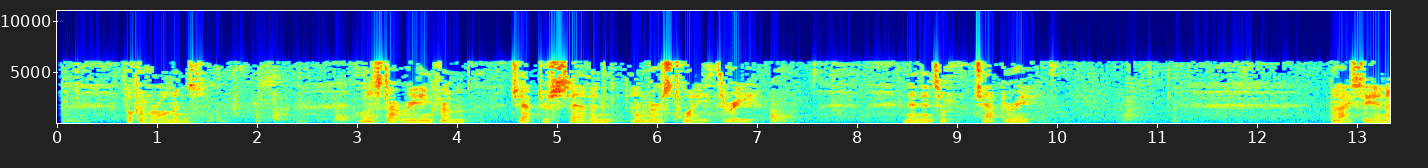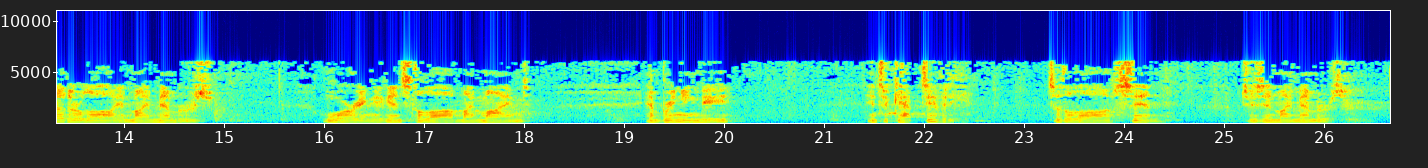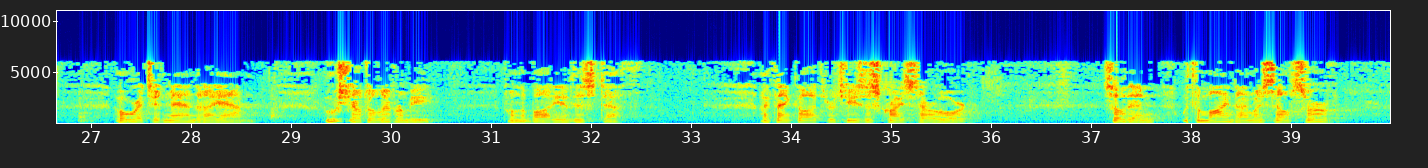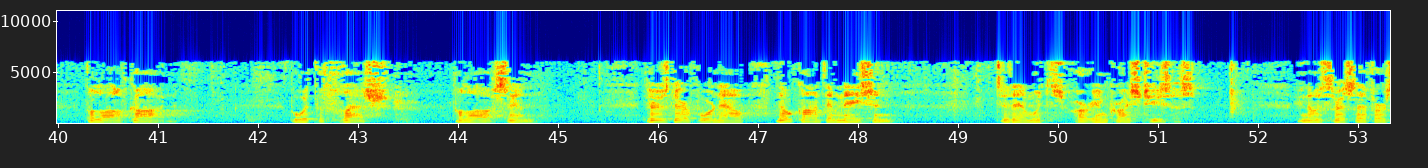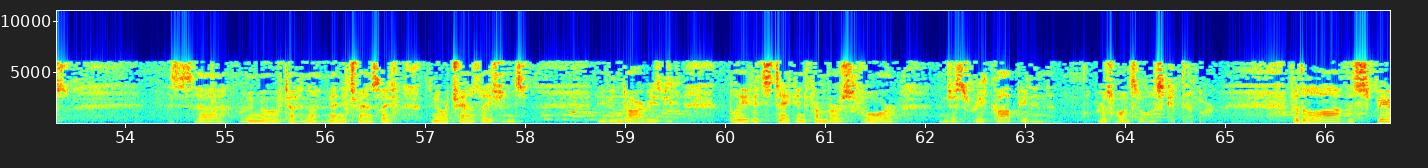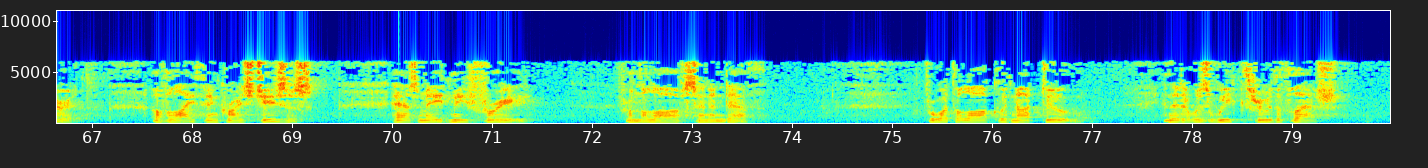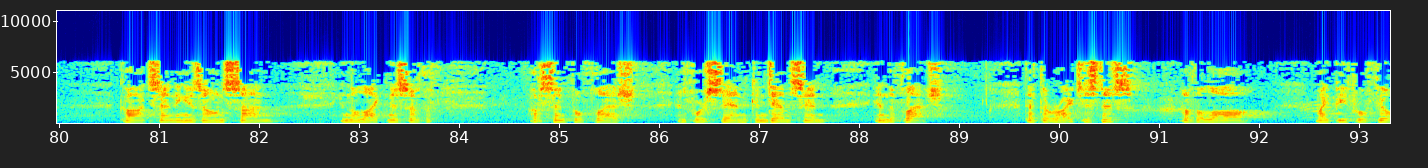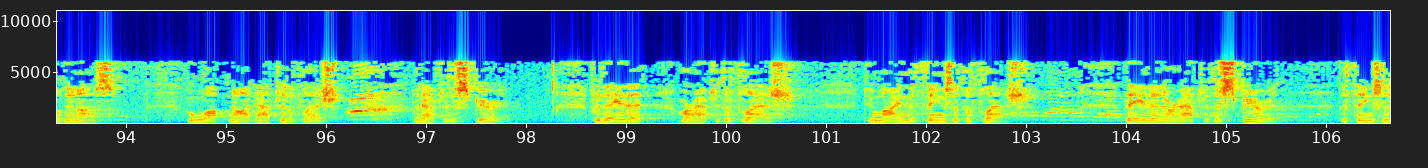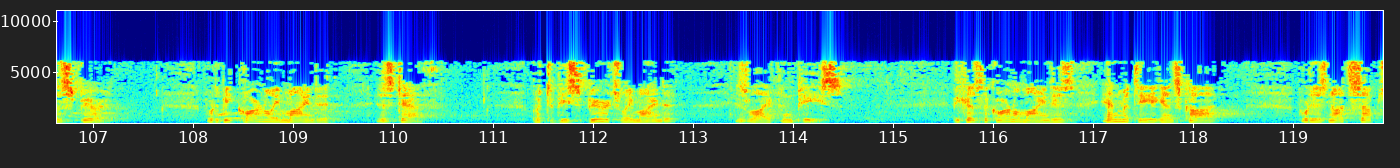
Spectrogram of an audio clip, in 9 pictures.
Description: Adult Sunday School Class continued study in Romans.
